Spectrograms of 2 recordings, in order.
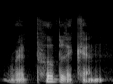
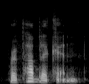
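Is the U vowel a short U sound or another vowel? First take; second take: another vowel; short U. First: The U vowel is not the short U sound. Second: The U vowel is a short U sound. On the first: This is a regional pronunciation. "not republican" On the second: This is the standard British pronunciation. "and republican"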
